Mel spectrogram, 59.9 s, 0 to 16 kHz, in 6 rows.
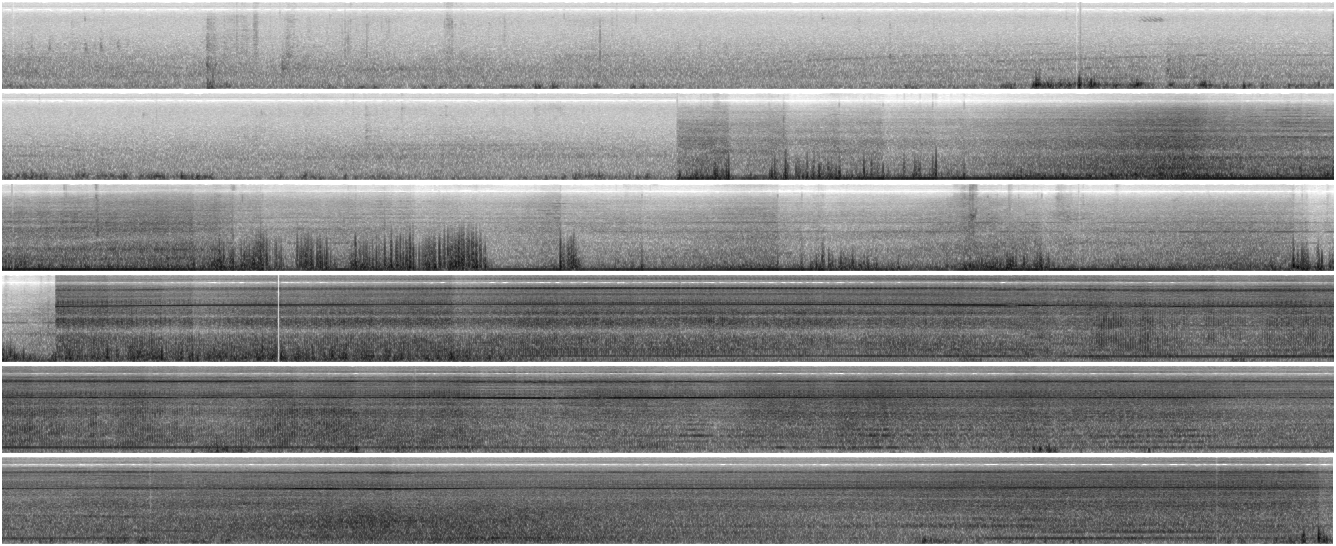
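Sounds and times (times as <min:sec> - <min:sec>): rc helicopter high whine: 0:15.0 - 0:59.9
rotor hum: 0:15.1 - 0:59.9.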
